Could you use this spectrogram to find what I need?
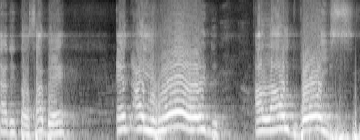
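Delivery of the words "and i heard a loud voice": slow and louder, each word weighed; dramatic scripture reading. Acted. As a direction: proclaim the verse slowly. (mabagal at malakas na pagbasa ng talata)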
